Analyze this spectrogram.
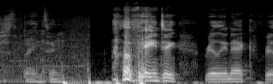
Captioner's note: laughs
